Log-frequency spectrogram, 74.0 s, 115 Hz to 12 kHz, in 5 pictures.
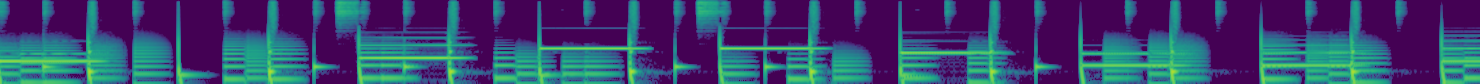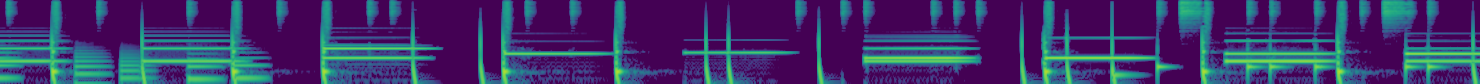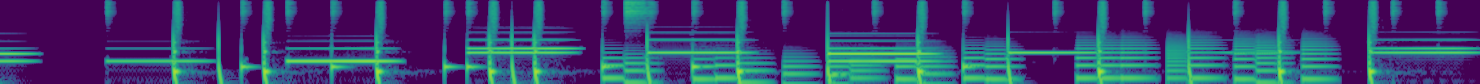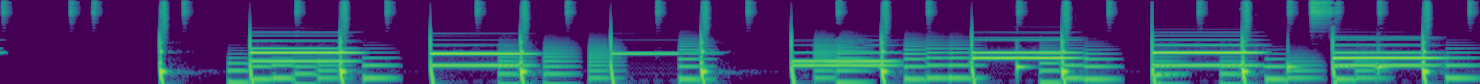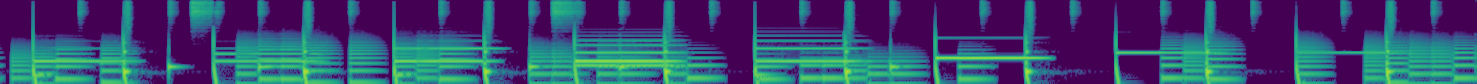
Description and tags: Puckr music Level 1 - 133bpm
Fragment of algorithmically generated music that me and two of my colleagues made for a the video game called Puckr (video here, although the music featured in the video is not the music we made). Puckr was an adaptation of air hockey for the Reactable, and features different playing levels as the game advanced. The other sounds in this pack show an example of the music that was played for each level.
The music is generated using Pure Data, a software for music processing nerds. We defined a set of rules for the generation of notes and drum patterns and then the system does the rest automatically and creates an infinite stream of music. Here I just recorded a number of bars.
133bpm, loop, video-game, game, synth, algorithmic, electronic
